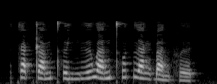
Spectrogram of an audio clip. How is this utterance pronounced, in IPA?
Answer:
k a˦˥ k̚ ʈ a˧˥ m t̪ʰ ə˧ j ŋ ɨ˧˥ ə̯ w a˧˥ n t̪ʰ o˦˥ t̚ l a˧ ŋ ɓ a˨˩ n f əː˨˩ t̚

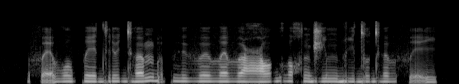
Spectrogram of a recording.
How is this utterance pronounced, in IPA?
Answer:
f ɛ̰ v o u̯ p e d r y dʱ œ m b ɛ̰ p ɦ y v ø v ɛ v œ ʕ ɔ ɡʱ u χ n d͡ʒ i m b i d u dʱ ø v f ḛ i̯

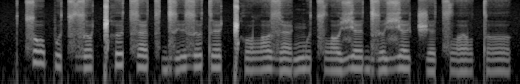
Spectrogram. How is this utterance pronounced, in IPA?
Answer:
t͡s ɔ˦ p ʊ˨ t͡s z ʌ˨ ǁʰ ə˦ t͡s æ˧ t͡s d͡z ɪ˨˦ z ə˦ t ɛ˧ ǁʰ ʊ˨ lˠ ʌ˧ z æ˨ ŋ͡m ʊ˧ t͡s lˠ ʌ˨ ʑ ɛ˦ d͡z ə˧ ʑ ɛ˦ t͡ʃ ɛ˨ t͡s lˠ ɛ˧ lˠ t ʌ˧

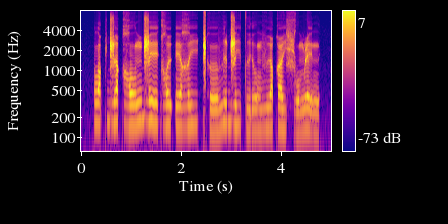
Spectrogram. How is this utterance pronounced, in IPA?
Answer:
lˠ o q ɖ͡ʐ ɨ q ʁ o n ɖ͡ʐ eː ɡ ʁ ʉ ʔ e ʁ iː ǁʰ ɵ v i ɖ͡ʐ i t̪ ɨ ɾʲ oː m v ʉː q i ɕ o m ɭ e n

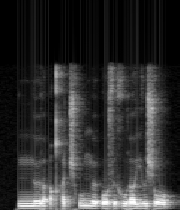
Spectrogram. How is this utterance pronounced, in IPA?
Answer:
nː ø ɾ ɐ ʔ ə qʰ ə t͡ʃʰ u ŋ ø ʔ o s ɨ x u ɾ ɐ j ɨ ʃ o

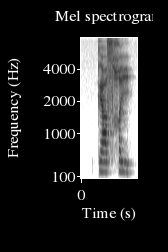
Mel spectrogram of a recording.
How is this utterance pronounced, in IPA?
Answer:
k ɛ sˤ χ i

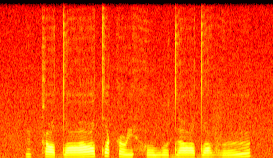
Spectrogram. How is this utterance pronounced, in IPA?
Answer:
ɨ k ɐ dˤ aː tˤ u k ɹ e h o w o d aː dˤ e v ɵː

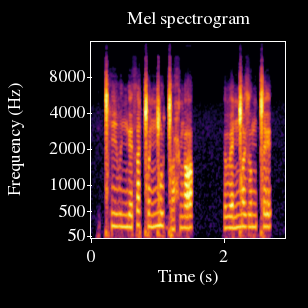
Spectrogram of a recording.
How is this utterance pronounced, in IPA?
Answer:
ǀʰ i β i ŋ e θ ɑ ǀ ɵ ŋ͡ǀ u ɡ͡ǀ ɑ ħ ŋ ɑ | β ɛ ŋ͡ǀ ɵ z o ŋ ǀ e

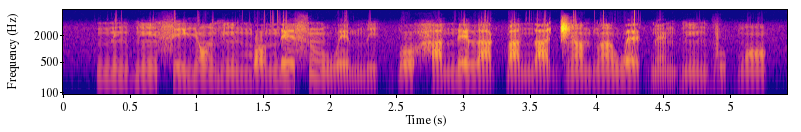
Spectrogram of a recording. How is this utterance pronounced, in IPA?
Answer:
n ĩ˧ ɡ͡b ĩ˧ s i˧ j ɔ̃˦ ɡ ĩ˧ m ɔ˧ n e˦ s ũ˦˨ w e˨ m i˨ ɡ͡b o˧ h a˧ n e˦ l a˧ k͡p a˧ n a˧ d͡ʒ ã˦ b ã˦ w ɛ˦˨ ɡ͡b ɛ̃˨ ɡ͡b ĩ˧ ɡ u˧ b ɔ̃˦

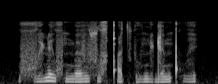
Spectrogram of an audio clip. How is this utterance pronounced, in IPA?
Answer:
xʷ e̤ ɳ e xʷ m œ v sʷ e xʷ qʼ œ t͡sʼ ṳ n̪ e̤ ɖ ɛ m kʷʰ e̤

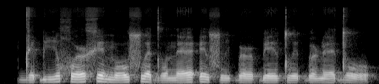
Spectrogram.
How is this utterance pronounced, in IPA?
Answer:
d e ɓ i χʷ ə˞ x e n̪ o sʷ ɛ d̪ o n ɛ ʔ e sʷ i ɓ ə˞ ɓ e tʷ e ɓ ɵ ɳ ɛ d o

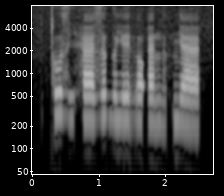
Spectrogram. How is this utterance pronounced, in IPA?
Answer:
ǀ ʊ z i̤ h æ z ə ɡ ə j e r ɔ ʔ æ n a̤ θ nʲ æ

